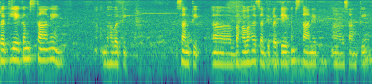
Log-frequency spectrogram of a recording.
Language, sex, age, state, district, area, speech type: Sanskrit, female, 30-45, Tamil Nadu, Chennai, urban, spontaneous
